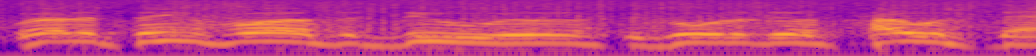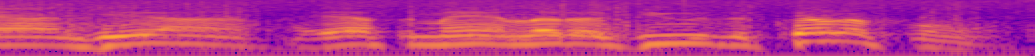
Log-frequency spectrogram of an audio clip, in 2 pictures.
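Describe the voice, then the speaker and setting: An actor playing a humble, worried, polite taxicab driver with folksy ungrammatical speech in a 1930s radio comedy. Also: male voice, high-pitched, a little fast, gravelly, warm tone, muffled recording. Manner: folksy ungrammatical dialect, hesitant and deferential. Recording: noisy 1930s radio broadcast.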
